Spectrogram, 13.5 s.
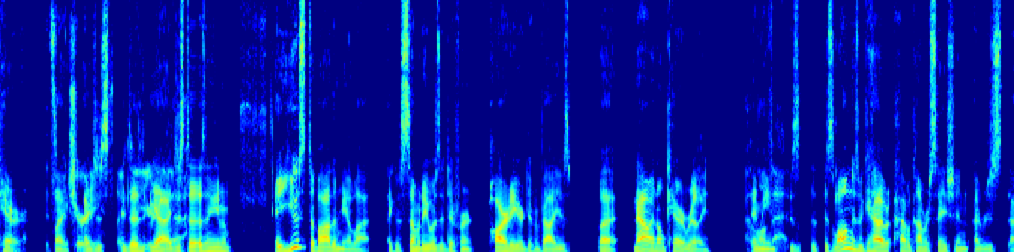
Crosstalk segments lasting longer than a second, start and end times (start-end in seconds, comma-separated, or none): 0.6-2.5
